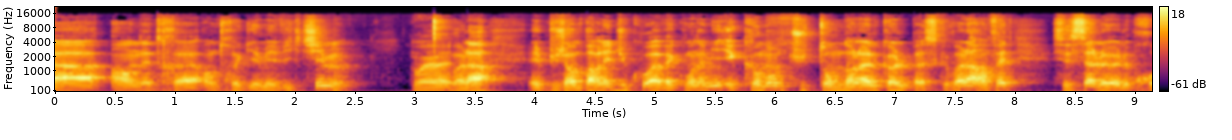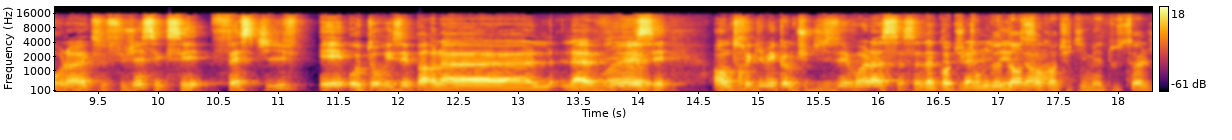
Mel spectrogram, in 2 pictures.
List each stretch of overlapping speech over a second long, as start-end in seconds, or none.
16.3-17.5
